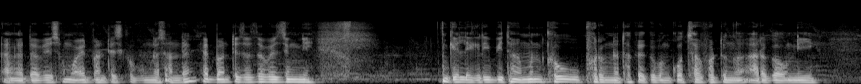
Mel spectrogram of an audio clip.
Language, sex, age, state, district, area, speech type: Bodo, male, 18-30, Assam, Udalguri, urban, spontaneous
